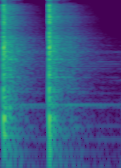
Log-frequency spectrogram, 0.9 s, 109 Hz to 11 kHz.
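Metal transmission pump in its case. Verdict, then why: Seated. Two sharp, bright metallic taps from a hammer and drift on another spot of the metal pump in a TH350 transmission case, each decaying quickly with a faint lingering ring. The solid sound shows the pump is fully seated on the case surface.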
